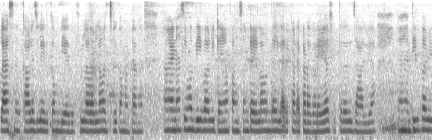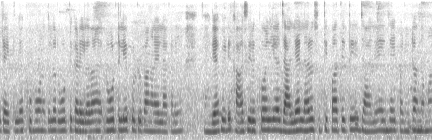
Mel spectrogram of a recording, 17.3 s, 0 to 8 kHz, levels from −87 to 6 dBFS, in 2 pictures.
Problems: none marked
